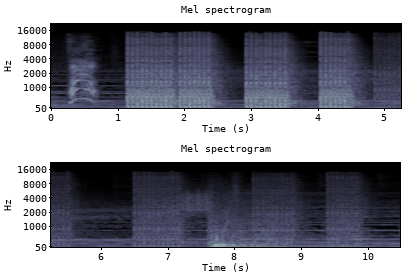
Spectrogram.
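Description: Automatic gunfire from a film battle soundtrack: several long, rapid bursts in the first half, then a heavy low thump near the end, over a steady music drone.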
